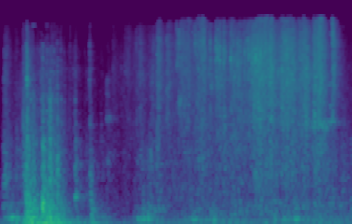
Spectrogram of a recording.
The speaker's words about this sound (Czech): Tak, velmi opatrně otevíráme dveře voliéry.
